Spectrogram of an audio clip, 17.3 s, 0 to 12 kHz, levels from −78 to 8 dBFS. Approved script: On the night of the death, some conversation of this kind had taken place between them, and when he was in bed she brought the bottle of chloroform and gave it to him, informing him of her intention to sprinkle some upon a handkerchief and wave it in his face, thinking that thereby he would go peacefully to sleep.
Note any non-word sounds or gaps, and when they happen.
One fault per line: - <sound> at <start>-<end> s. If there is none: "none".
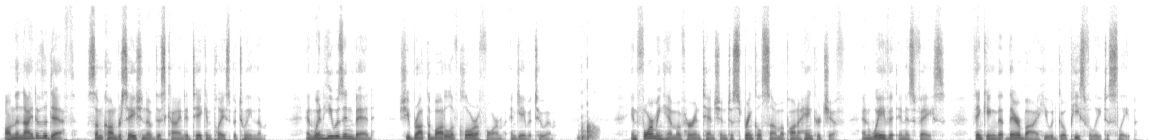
- tap at 8.7-9.0 s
